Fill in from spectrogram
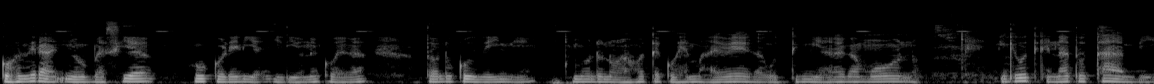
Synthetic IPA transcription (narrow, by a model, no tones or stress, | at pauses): kohoðeɾaɲoːmbasija | ɣokoɾeɾijaiɾiɔnekoɛɣatɔːndokouðeinemoːndonowaɦɔtɛkohɛmawɛɣaɣotimiaɛɣamono | niːŋɡeɣotiɾenatotʰambi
